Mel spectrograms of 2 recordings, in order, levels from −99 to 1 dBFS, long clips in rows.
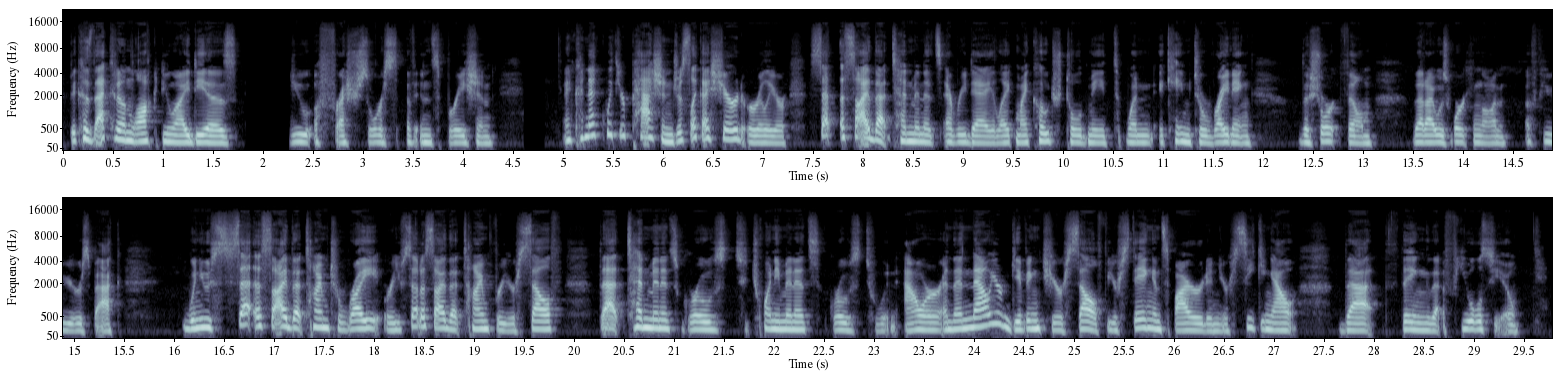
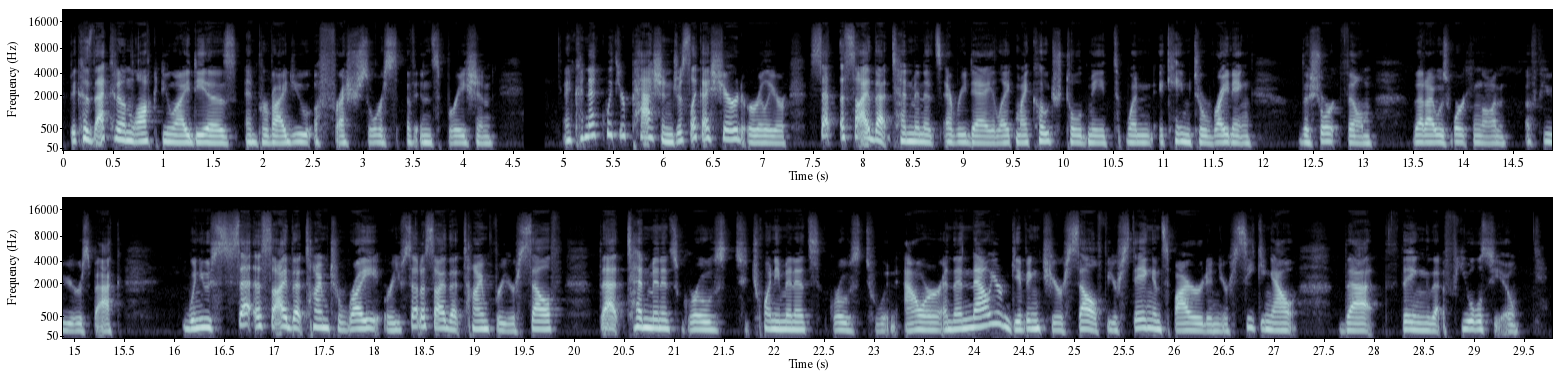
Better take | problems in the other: second | audio cutting out; at 2 s

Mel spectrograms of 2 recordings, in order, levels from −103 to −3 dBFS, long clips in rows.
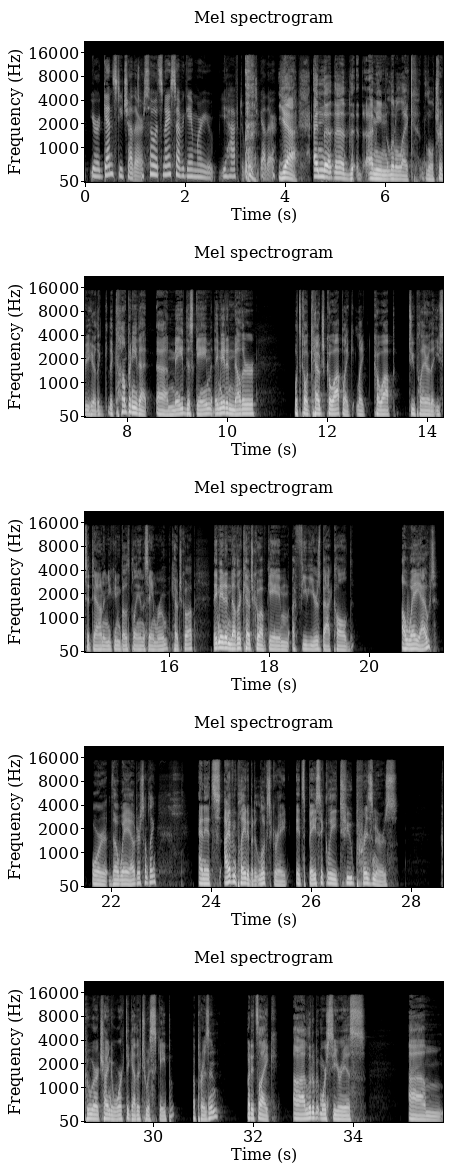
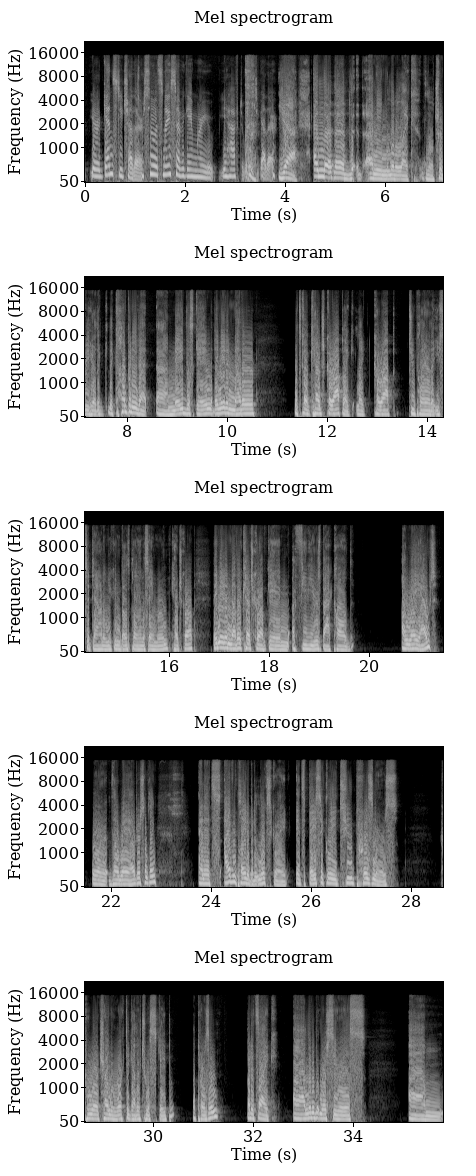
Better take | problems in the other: first | distortion; heavy; 5 dB below the speech

